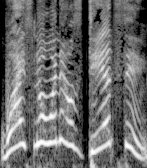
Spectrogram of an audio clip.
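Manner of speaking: high-pitched yell, belted out. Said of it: "I, like, yelled at her".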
